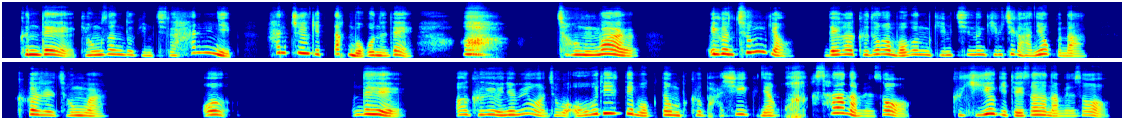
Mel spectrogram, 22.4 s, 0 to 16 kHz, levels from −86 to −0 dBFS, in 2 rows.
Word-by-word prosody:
근데 260 - +4
경상도 245 +2 -2
김치를 195 0 -11
1 365 - -8 0.2
입 190 -9 +2 0.3
1 370 0 -3
줄기 340 -7 +4
딱 295 0 -2
먹었는데 200 -1 +1 0.5
아 255 -2 0 0.5
정말 235 - +4 0.7
이건 285 -1 +5
충격. 385 - +1 0.3
'내가 245 +6 +3
그동안 265 +2 0
먹은 240 +7 -1
김치는 230 +3 -6
김치가 250 -1 -5
아니었구나.' 190 - -2 0.5
그거를 240 -6 +1
정말 185 -4 -3 1.0
어 245 -1 +2 1.3
네. 250 - +4 0.5
아 250 +3 -3
그게 250 +2 -3
왜냐하면 240 - -1
정말 185 +1 -8
어릴 295 - +2
때 310 -3 +2
먹던 205 +2 -2
그 230 - -7
맛이 225 +13 -5
그냥 195 -3 -6
확 - - -8
살아나면서 255 - +1 0.4
그 220 - -11
기억이 245 +4 +2
되살아나면서 190 -2 -2
235 Hz, 220 characters per minute, -21 LUFS, 195-270 Hz, 1.3 s, 이건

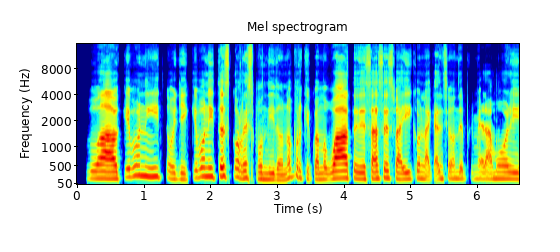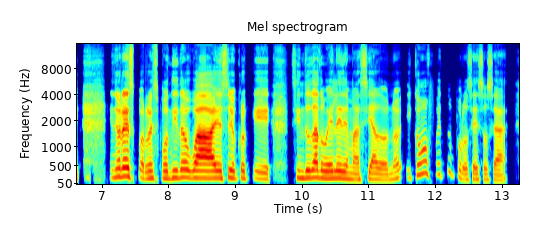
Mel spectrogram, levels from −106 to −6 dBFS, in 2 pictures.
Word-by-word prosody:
Guau, 175 -1 +5
qué 210 +2 -5
bonito. 225 -5 -3
Oye, 155 -2 -7
qué 185 +5 -12
bonito 225 0 -1
es 225 - +2
correspondido, 160 -8 -5
¿no? - - -7
Porque 180 -9 -9
cuando, 150 -1 -5
guau, 180 +4 +8
te 180 - -8
deshaces 165 +3 -1
ahí 160 +1 -2
con 180 0 -7
la 175 - -6
canción 170 0 -8
del - - -8
primer 165 0 -10
amor 170 0 -4
y 160 -2 -4 0.4
no 205 +3 -2
eres 225 0 +5
correspondido. 180 +2 -3
Guau, 185 -1 +9
eso 185 +2 -2
yo 185 -2 -1
creo 180 -1 -6
que 165 -5 -6 0.3
sin 185 -2 -8
duda 190 +1 +2
duele 180 -1 0
demasiado, 150 -3 -4
¿no? 165 +6 -8
¿Y 195 -1 -21
cómo 295 +3 -4
fue 280 +1 -19
tu 335 -5 -21
proceso? 145 -4 -9
O - - -10
sea, 130 -2 -7
180 Hz, 190 wpm, -21 LUFS, 160-195 Hz, 0.4 s, Guau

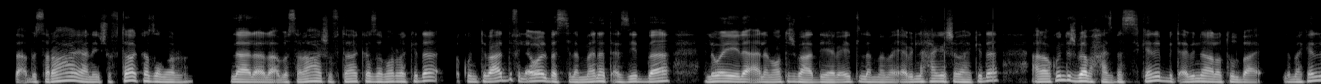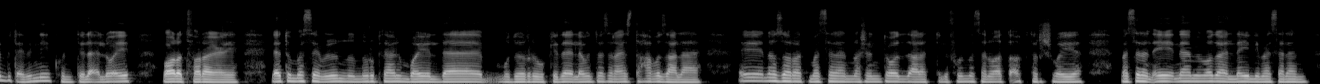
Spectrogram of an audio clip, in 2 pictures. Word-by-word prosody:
لأ - - -3
بصراحة 145 +10 +1
يعني 120 -7 +1
شُفتها 125 +11 +1
كذا 145 -6 +1
مَرّة، 115 +1 -2 0.4
لا، 115 -2 +4
لا، 115 - +2
لأ، 110 -2 0
بصراحة 115 +7 0
شُفتها 130 +1 -2
كذا 125 -2 0
مَرّة 130 +1 +1
كده، 160 +8 -1 0.2
كنت 130 -1 -4
باعدّي 150 +6 +2
في - - -12
الأول 165 -1 +4
بس 125 -3 -1
لمّا 115 +2 0
أنا 145 - +3
اتأذيت 125 +1 -2
بقى 135 +6 +3 0.3
اللي 125 +2 +1
هو 140 - +5
إيه 135 -2 +5
لأ 125 0 +2
أنا 115 -2 -2
ما 110 - -2
عدتش 125 +2 -4
باعدّيها، 110 -2 +1
بقيت 120 +4 -2
لمّا 115 -2 -2
أما 110 0 -3
يقابلني 120 +3 -1
حاجة 135 +1 0
شَبه 115 -3 -1
كده 175 - -1 0.3
أنا 125 +2 +2
ما 130 - +3
كنتش 200 -1 +2
بابحث، 125 -8 +5
بس 115 +1 -6
كانت 165 +5 +1
بتقابلني 135 -1 0
على 120 -3 +1
طول 120 -1 -2
بقى 110 -1 -3 0.2
لمّا 115 +1 -3
كانت 170 +9 0
بتقابلني 150 +3 -1
كنت 120 -5 -5
لأ 115 -1 0
اللي 125 +2 -1
هو - - +1
إيه 140 +2 +1 0.3
باقعُد 130 +1 +7
اتفرّج 120 -2 +3
عليه، 110 0 0 0.3
لقيتهم 135 +2 +2
مثلًا 145 -1 +2
بيقولوا 135 +2 +2
إن - - -1
النور 130 +2 0
بتاع 135 +2 -1
الموبايل 125 -2 +2
ده 125 -1 +2
مُضر 125 +2 -2
وكده 120 +1 0
لو 125 +1 0
أنت 130 +1 -4
مثلًا 130 -1 -2
عايز 125 0 -2
تحافظ 130 -1 -2
على 110 -1 0 0.4
آآ، 160 0 -1
نظرك 145 -5 +1
مثلًا 130 0 -1
عشان 130 0 -3
تقعُد 130 -1 0
على 120 -1 0
التليفون 120 +2 -6
مثلًا 125 -1 -3
وقت 120 -1 -4
أكتر 130 -1 -5
شوية 120 0 -1 0.4
مثلًا 130 -1 +2
إيه 140 0 +3
نعمل 140 0 0
الوضع 140 -1 +2
الليلي 130 0 +1
مثلًا، 125 -1 -1
125 Hz, 210 wpm, -23 LUFS, 120-135 Hz, 0.4 s, باقعُد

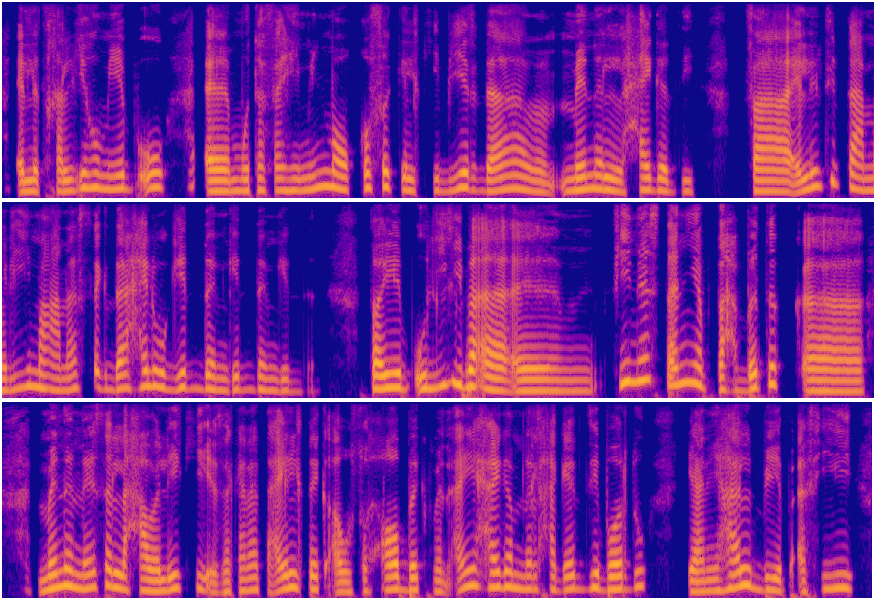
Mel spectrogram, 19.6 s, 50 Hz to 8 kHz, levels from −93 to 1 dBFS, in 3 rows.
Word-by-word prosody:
اللي 155 +1 +2
تخلّيهم 195 +6 -1
يبقوا 200 +2 -1 0.3
آآ، 160 0 +6
متفهمين 170 +4 -2
موقفِك 210 +1 0
الكبير 170 +4 -2
ده 175 +3 0 0.3
من 180 +5 +1
الحاجة 175 -1 0
دي. 155 -1 -9 0.4
فاللي 160 +3 +3
أنتِ 230 +6 -4
بتعمليه 200 -3 -2
مع 200 -5 0
نَفْسك 195 +5 -4
ده 195 +2 +1
حلو 225 +1 0
جدًا، 195 0 -2
جدًا، 180 +1 -5
جدًا. 165 -1 -9 0.4
طيب 200 +1 +6
قولي 200 +6 +1
لي 270 -3 +3
بقى 185 -8 +5
آمم 165 -1 0
في 290 +2 +3
ناس 320 +2 +2
تانية 275 0 +2
بتحبطِك 195 +7 -1 0.2
آآ، 155 -1 +3 0.4
من 200 +7 +4
الناس 215 0 +2
اللي 215 -5 +4
حواليكِ 170 +3 +1
إذا 150 -5 -3
كانت 165 0 -4
عيلتِك 190 +2 0
أو 145 0 -1
صحابِك 180 +3 +1
من 155 - -5
أي 220 +8 0
حاجة 220 0 +1
من 200 -3 -1
الحاجات 190 0 -3
دي 200 +3 -1
برضه، 190 +4 +1 0.3
يعني 160 +1 +1
هل 210 +8 +3
بيبقى 175 -5 -3
فيه 200 +4 -3
185 Hz, 155 wpm, -23 LUFS, 165-210 Hz, 0.4 s, آآ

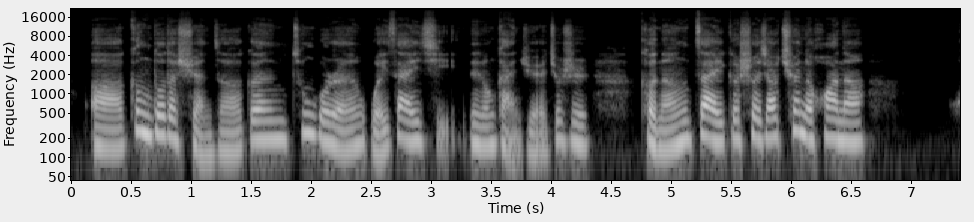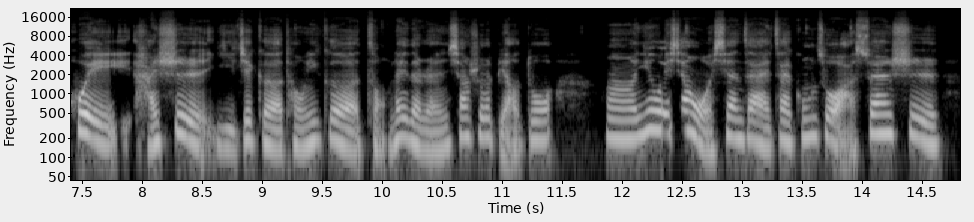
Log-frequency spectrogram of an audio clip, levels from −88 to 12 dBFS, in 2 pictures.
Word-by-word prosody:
呃， 145 -1 +1
更 250 - +3
多 230 0 +3
地 210 - +1
选 110 -10 -4
择 125 +2 -5
跟 190 +3 0
中 245 +5 -2
国 185 -4 +1
人 145 +1 -1
围 130 0 -1
在 185 +4 +1
一 180 - -1
起 175 - -9
那 165 - -2
种 155 0 -2
感 160 -2 -4
觉。 125 -2 -7
就 190 - -7
是 170 -3 -4 0.4
可 180 -4 +2
能 150 +7 0
在 205 0 +6
一 175 - -2
个 195 +1 -3
社 200 +2 -1
交 200 +1 +3
圈 265 +5 0
的 195 - +4
话 205 +1 +2
呢， 180 -1 +2 0.7
会 205 - +4 0.2
还 150 0 -1
是 175 -1 +2
以 145 -3 -9
这 185 +5 -1
个 155 -5 +1
同 145 +1 -5
一 175 - -1
个 175 -7 +2
种 - - -7
类 195 +6 -1
的 175 -4 +1
人 130 +1 -4
相 210 +6 +1
处 210 0 -4
得 205 - -2
比 - - -8
较 - - -1
多。 185 +4 -3 0.4
嗯， 195 0 0
因 275 +3 +3
为 260 -2 +4
像 270 -3 +3
我 - - +2
现 195 - +1
在 185 -6 +1
在 185 +3 -1
工 200 +5 -5
作 200 -3 +3
啊， - - +2
虽 240 - +2
然 240 0 +4
是， 195 -9 -1
185 Hz, 260 characters per minute, -21 LUFS, 155-205 Hz, 0.7 s, 在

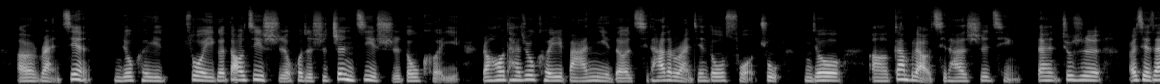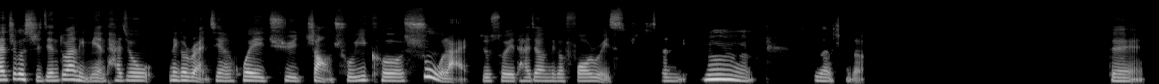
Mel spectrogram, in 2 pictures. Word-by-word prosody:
呃， 160 - +2
软 160 0 -1
件， 235 -4 +2 0.2
你 170 - -7
就 180 +2 +1
可 180 -1 -3
以 165 -1 -3 0.2
做 200 -2 +3
一 175 - 0
个 180 - +2
倒 205 +2 +5
计 210 +1 +2
时 140 -7 -3
或 185 +4 -2
者 160 - -2
是 160 +3 -7
正 230 +2 +4
计 200 0 0
时 135 -6 -6
都 165 +4 0
可 - - -6
以。 - - -9 0.2
然 175 +1 +1
后 200 +2 +5
它 205 -1 +1
就 215 +2 +2
可 195 -4 +1
以 180 0 +2
把 160 -2 -1
你 170 -2 -2
的 150 0 0
其 150 +4 -7
他 180 +1 +2
的 195 - +3
软 170 -3 +1
件 170 -1 -5
都 175 0 +2
锁 180 - -4
住， 175 - -2 0.2
你 165 - -4
就 180 0 +6 0.2
呃， 165 -1 -1
干 230 +7 +5
不 195 - -1
了 - - +4
其 165 - -6
它 160 -1 -2
的 160 - 0
事 180 +3 -5
情。 220 +5 -10
但 185 0 0
就 210 +1 +1
是， 195 -2 +2 0.2
而 - - +2
且 200 -1 +3
在 205 +1 +7
这 245 - -2
个 240 - +6
时 225 -6 -5
间 180 0 0
段 225 0 +4
里 185 - 0
面， 155 -1 -4
它 180 +2 -5
就 180 -1 -2
那 195 -1 -1
个 190 - +4
软 175 -4 -1
件 170 -3 -5
会 180 0 +2
去 165 0 -5
长 165 +2 -1
出 175 - -5
一 190 +3 0
棵 175 -4 -1
树 290 - +2
来， - - -3
就 160 - -6
所 165 +1 -3
以 160 - -1
它 165 +1 -6
叫 170 0 -2
那 165 0 -7
个 160 - -5
FOREST， 165 0 -3 0.2
森 165 -2 -11
林， 225 - -13 0.2
嗯， 225 -6 +6 0.6
是 180 - -6
的， 165 - -3
是 - - -15
的。 - - -9 2.5
对。 170 +7 -3
180 Hz, 255 characters per minute, -23 LUFS, 165-195 Hz, 2.5 s, 在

